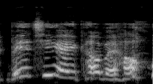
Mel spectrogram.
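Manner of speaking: high laughing jeer, cracking up; laughing jab. Acted. Laughing high at the woman cooking for a jailed man. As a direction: laugh it out high while mocking her. Mocking laugh at jail wife.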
